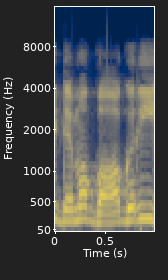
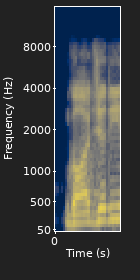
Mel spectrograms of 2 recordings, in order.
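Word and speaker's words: demagoguery: याद रखिएगा डेमगॉग और यह भी डेमगॉगरी है गजरी नहीं है वहां पर पेडागोजी था यह डेमगॉगरी है अरे सर स्पेलिंग बहुत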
